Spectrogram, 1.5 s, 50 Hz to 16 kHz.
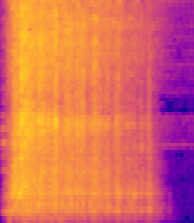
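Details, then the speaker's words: Arrma Senton 4x4 RC truck after replacing a burnt-out stock brushed motor, wheels lifted, forward and reverse: short bright whirring buzz, smooth with no grinding or stutter; new motor running normally. "turn on our receiver and then turn this guy back on and as you can hear everything's running good"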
